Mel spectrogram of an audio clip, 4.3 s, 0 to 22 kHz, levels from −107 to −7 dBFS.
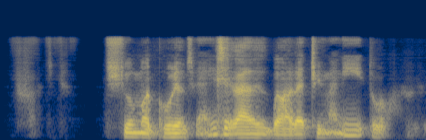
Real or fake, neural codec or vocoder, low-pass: fake; codec, 16 kHz, 0.5 kbps, FreqCodec, larger model; 7.2 kHz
